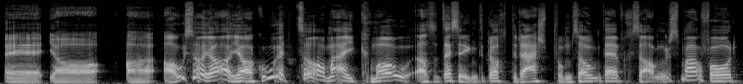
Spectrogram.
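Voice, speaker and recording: A man's voice: medium pitch, sing-song, measured pace. A man with a Swiss German accent, voicing a cheerful dad who writes and sings silly songs in a children's audio drama. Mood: flustered. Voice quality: sings playfully. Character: cheerful songwriting dad, adult male.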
